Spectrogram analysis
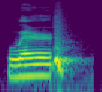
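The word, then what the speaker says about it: where: एच, जब एच से पहले डब्ल्यू आता है तो एच कभी कभी साइलेंट होता है। एग्जाम्पल देखिए, व्हेन मतलब कब, वाई मतलब क्यों, वेयर।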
